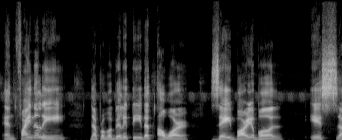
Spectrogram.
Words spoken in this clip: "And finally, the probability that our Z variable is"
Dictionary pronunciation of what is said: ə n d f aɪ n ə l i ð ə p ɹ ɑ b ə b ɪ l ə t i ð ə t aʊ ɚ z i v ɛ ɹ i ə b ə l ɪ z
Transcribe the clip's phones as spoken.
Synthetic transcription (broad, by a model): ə n d f aɪ n ə l i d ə p ɹ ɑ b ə b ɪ l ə t i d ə t aʊ ɚ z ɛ b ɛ ɹ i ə b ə l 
